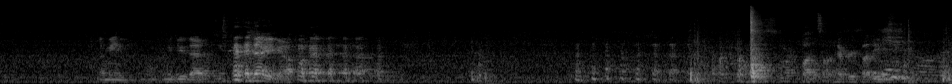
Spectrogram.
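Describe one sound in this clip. A group of young men and women laugh loudly nearby.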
